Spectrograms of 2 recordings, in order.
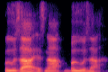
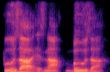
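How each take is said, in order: Both takes have the same delivery.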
